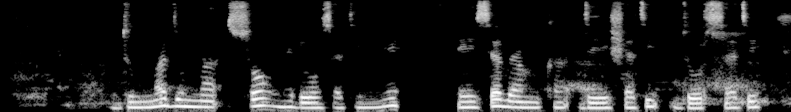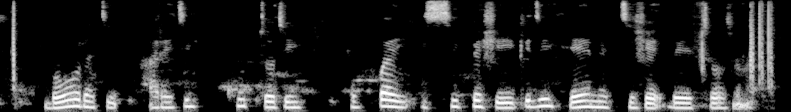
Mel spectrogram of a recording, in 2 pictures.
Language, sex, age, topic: Gamo, male, 25-35, agriculture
